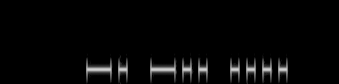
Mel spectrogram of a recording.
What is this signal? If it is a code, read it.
Morse code, heard as a keyed tone, about 15 wpm, 700 Hz. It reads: NDH
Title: USA Call Sign Postfixes - 3 Letters 15wpm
